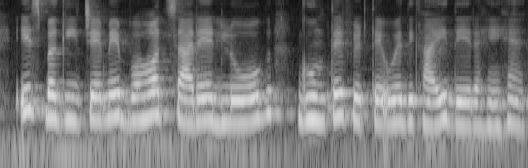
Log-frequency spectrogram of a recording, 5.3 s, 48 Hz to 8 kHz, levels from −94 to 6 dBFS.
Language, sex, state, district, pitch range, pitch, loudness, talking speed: Hindi, female, Bihar, Saran, 190-225 Hz, 205 Hz, -19 LUFS, 150 wpm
